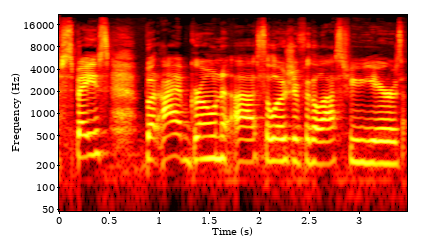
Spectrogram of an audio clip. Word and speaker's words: celosia: Now we have celosia, which is celosia, depending on where you live is gonna depend on how you actually pronounce that. I say celosia.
